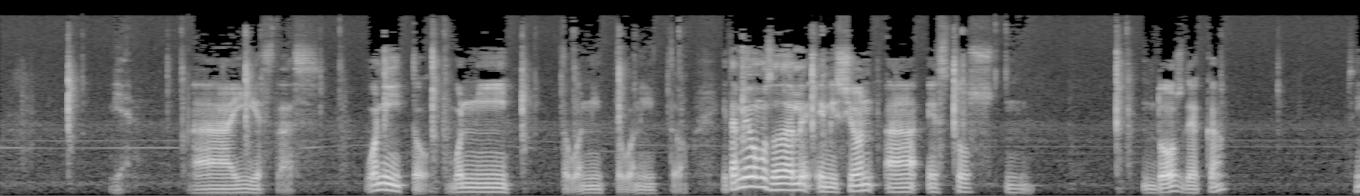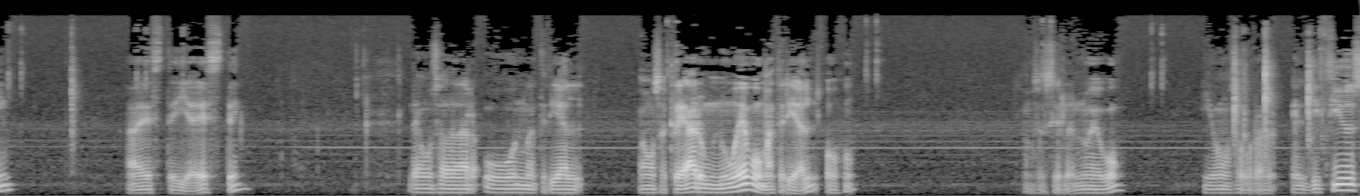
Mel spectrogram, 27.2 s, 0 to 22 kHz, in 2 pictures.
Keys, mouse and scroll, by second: 0.7-1.9 shift+middle drag, 1.9 shift+scroll up 2, 2.5 shift+middle click, 4.2 shift+z, 4.7-5.1 shift+scroll down 1, 5.3 shift+middle click, 6.3 shift+middle click, 6.9 shift+scroll up 1, 7.5 shift+middle click, 8.0 shift+Tab, 9.5 Tab, 9.9 right click, 11.1 Tab, 12.1 middle click, 13.6 right click, 14.9 shift+right click, 15.5 shift+scroll down 1, 20.2 click, 22.2 click, 23.9 click, 25.1 right click, 25.9 x, 26.6 shift+a.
